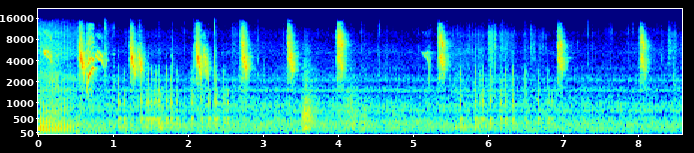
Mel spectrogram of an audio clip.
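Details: Eurasian tree sparrow, 12 September, repeating bright, clipped chirps about once every half second to second, irregular and gradually thinning out, with faint rapid tapping underneath.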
